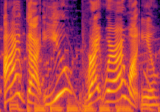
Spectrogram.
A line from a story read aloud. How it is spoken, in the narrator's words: exclaimed Noah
